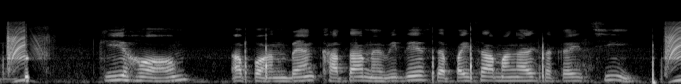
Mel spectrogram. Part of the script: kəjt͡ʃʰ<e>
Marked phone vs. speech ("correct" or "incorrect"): incorrect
